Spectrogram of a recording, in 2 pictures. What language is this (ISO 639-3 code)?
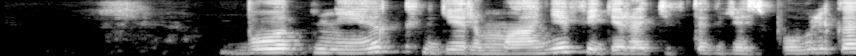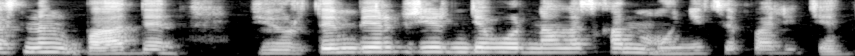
kaz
